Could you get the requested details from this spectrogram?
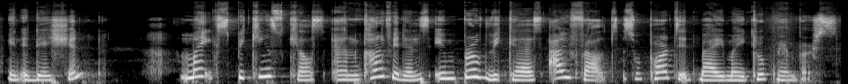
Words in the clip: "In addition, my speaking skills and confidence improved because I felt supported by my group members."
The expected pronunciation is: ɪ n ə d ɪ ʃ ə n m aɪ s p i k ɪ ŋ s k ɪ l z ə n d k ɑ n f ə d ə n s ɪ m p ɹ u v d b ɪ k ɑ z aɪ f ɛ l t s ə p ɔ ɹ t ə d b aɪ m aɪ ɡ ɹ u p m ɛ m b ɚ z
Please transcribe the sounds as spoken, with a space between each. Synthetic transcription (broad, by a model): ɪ n ə d ɪ ʃ ə n m aɪ s p i k ɪ ŋ s k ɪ l s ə n k ɑ n f ə d ə n s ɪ m p ɹ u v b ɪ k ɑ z aɪ f ɛ l t s ə p ɔ ɹ t ə d b aɪ m aɪ ɡ ɹ u p m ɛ m b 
